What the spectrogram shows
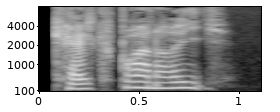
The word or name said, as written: kalkbrænderi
